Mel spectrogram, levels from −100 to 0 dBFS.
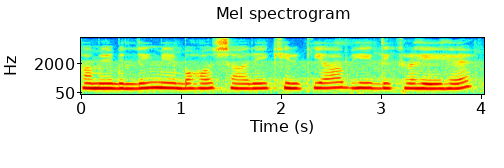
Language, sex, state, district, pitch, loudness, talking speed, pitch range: Hindi, female, Assam, Kamrup Metropolitan, 220 Hz, -13 LUFS, 150 wpm, 215-230 Hz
